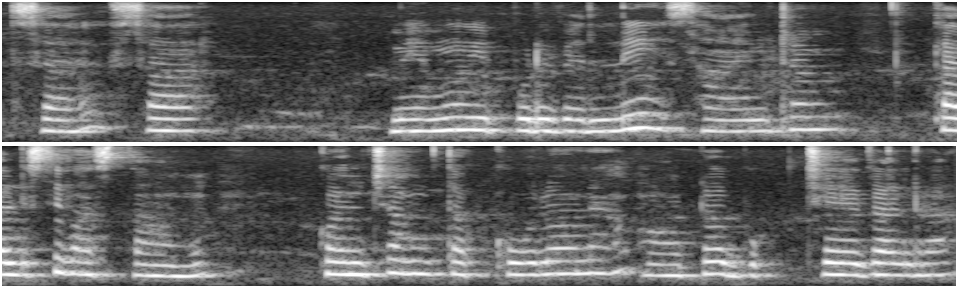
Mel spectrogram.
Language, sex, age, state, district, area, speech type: Telugu, female, 18-30, Andhra Pradesh, East Godavari, rural, spontaneous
